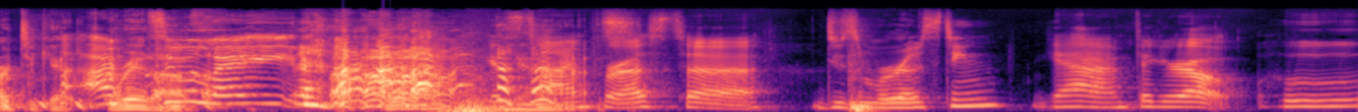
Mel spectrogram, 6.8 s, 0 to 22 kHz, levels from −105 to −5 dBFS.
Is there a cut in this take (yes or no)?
yes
